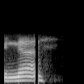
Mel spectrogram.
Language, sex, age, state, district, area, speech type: Malayalam, male, 18-30, Kerala, Malappuram, rural, conversation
